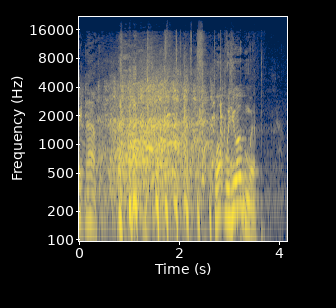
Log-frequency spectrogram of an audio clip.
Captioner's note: laughter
